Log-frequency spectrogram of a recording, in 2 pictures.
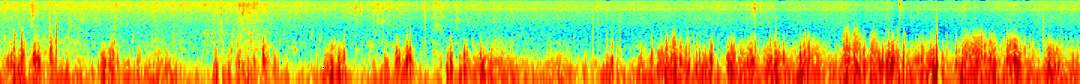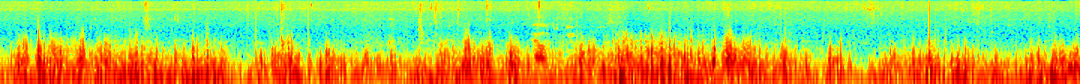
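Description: Water drips and splashes from a wet fishing net.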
